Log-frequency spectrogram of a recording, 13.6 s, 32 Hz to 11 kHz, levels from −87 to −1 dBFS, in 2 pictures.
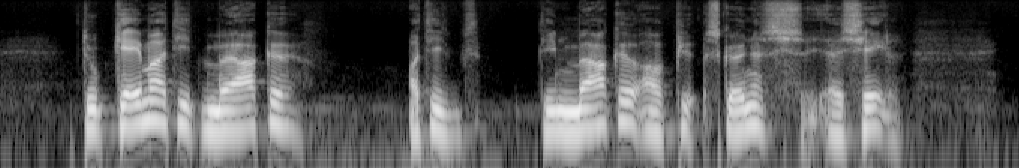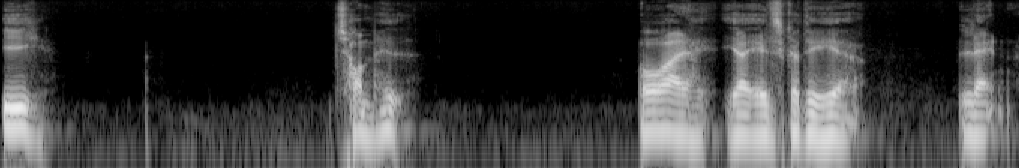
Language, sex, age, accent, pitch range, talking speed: Danish, male, 60-79, native, 110-135 Hz, 85 wpm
